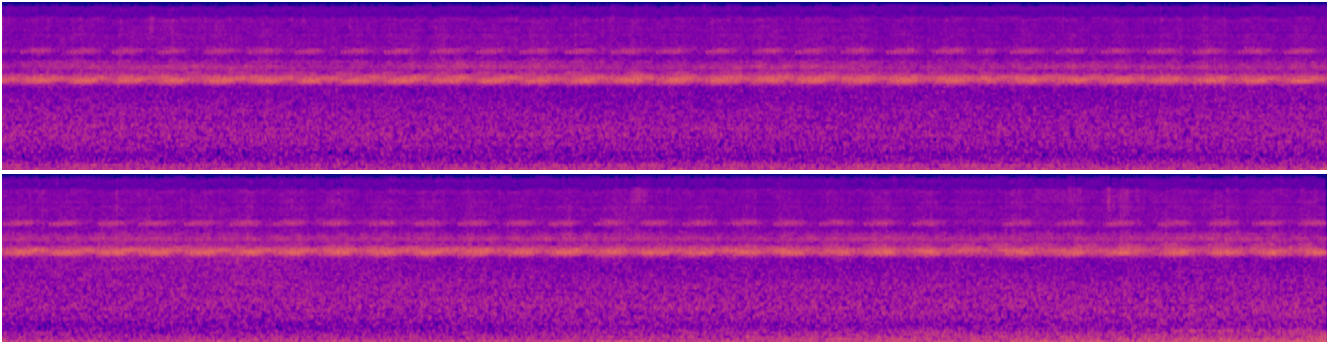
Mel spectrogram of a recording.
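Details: In a city soundscape, crickets keep up a constant shrill, faintly pulsing trill for the full span, while low traffic rumble grows louder in the second half.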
